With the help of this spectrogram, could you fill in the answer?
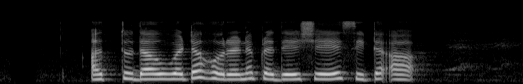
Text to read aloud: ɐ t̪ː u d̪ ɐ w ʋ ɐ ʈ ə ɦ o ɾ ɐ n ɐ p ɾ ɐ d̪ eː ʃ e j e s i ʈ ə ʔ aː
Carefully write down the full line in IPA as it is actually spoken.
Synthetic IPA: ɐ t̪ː u d̪ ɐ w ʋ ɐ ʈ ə ɦ o ɾ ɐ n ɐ p ɾ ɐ d̪ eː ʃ e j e s i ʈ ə ʔ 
